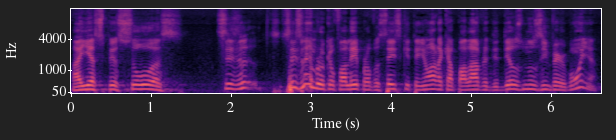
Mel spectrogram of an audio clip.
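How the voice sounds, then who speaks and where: High-voiced Brazilian preacher telling a parable. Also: male voice, moderate pace, poor audio. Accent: Brazilian Portuguese. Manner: storytelling preacher, addresses congregation as brothers. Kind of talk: sermon. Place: church service.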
